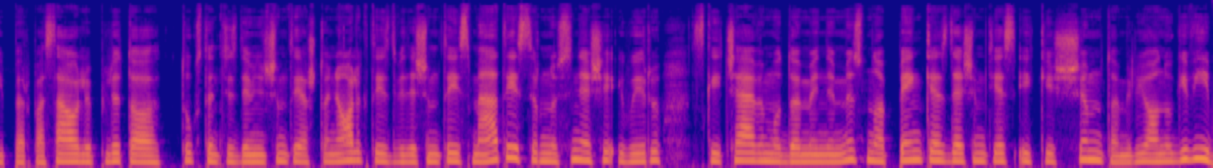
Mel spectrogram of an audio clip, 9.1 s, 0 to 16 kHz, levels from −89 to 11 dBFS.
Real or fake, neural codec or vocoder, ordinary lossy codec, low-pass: real; none; MP3, 96 kbps; 14.4 kHz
